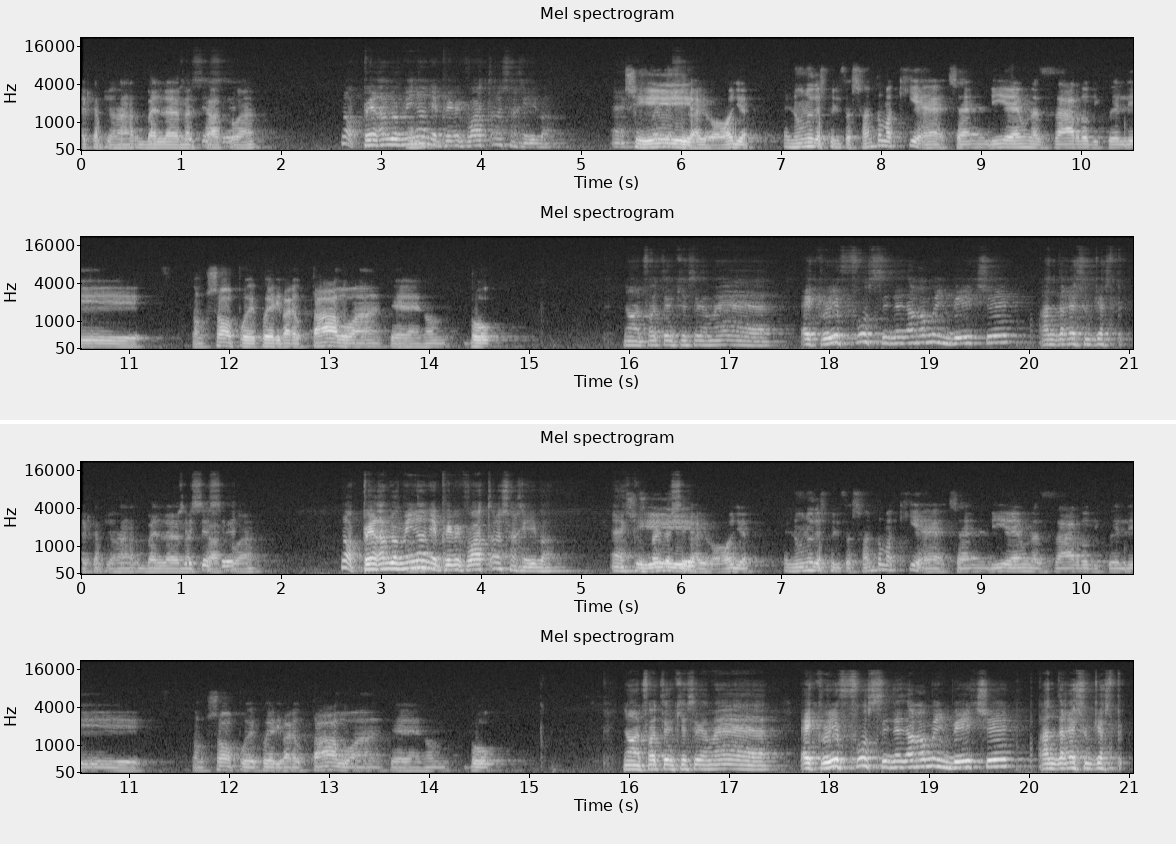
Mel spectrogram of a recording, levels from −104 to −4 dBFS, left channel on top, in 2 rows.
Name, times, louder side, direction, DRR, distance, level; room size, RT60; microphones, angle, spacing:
voice 1, 0.0-1.8 3.3-3.4 5.4-6.7 7.0-11.1 11.6-14.7, left 3 dB, 40° left, 0.5 m, -27 dB
voice 2, 1.0-1.6 2.6-4.9 5.3-6.2 15.9-20.9, right 7 dB, 90° right, 0.4 m, -25 dB
19.0 x 10.5 x 2.3 m
head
